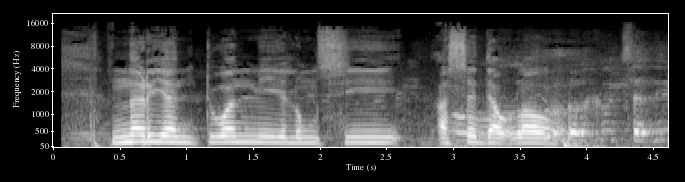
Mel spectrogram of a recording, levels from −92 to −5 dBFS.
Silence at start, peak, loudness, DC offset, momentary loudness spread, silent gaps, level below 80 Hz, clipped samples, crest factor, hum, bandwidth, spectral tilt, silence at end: 0.2 s; 0 dBFS; -15 LUFS; under 0.1%; 11 LU; none; -40 dBFS; under 0.1%; 14 dB; none; 14 kHz; -6.5 dB/octave; 0 s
